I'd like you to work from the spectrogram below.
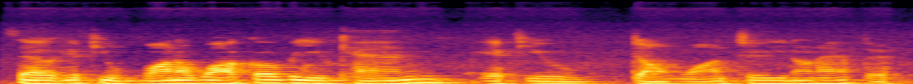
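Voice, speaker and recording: A man's voice: lowish voice, fairly even intonation, moderate pace. A man narrating as game master of a tabletop game, hesitant and full of fillers, in a dull, echoey recording with background noise.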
